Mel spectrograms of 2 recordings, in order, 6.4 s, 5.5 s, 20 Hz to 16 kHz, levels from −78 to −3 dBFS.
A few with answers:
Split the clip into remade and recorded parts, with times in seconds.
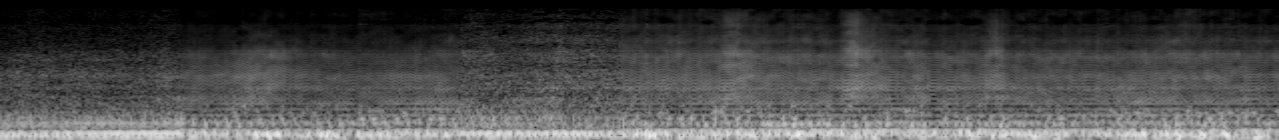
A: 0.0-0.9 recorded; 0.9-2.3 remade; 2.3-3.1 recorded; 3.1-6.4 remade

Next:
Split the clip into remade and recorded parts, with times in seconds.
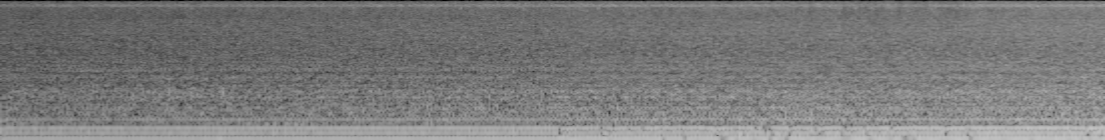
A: 0.0-2.8 recorded; 2.8-5.5 remade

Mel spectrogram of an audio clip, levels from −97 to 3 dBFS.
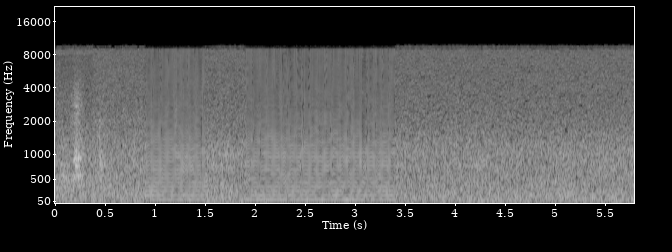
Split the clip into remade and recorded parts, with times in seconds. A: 0.0-0.9 recorded; 0.9-1.5 remade; 1.5-1.9 recorded; 1.9-3.4 remade; 3.4-5.8 recorded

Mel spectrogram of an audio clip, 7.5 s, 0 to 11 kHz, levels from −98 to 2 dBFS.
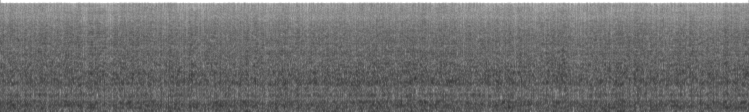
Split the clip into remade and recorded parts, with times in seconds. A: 0.0-7.5 remade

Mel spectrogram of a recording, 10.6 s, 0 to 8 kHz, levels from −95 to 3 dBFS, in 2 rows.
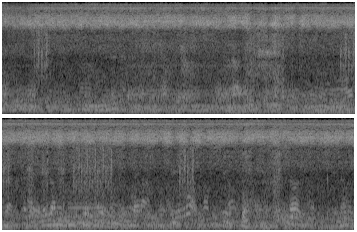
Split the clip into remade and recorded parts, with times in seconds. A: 0.0-0.5 remade; 0.5-1.9 recorded; 1.9-4.5 remade; 4.5-8.8 recorded; 8.8-9.6 remade; 9.6-10.6 recorded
